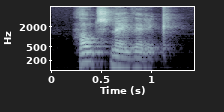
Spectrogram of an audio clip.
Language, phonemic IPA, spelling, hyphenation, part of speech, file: Dutch, /ˈɦɑu̯t.snɛi̯ˌʋɛrk/, houtsnijwerk, hout‧snij‧werk, noun, Nl-houtsnijwerk.ogg
- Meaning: 1. a wood carving or several wood carvings; something carved from wood 2. the art of wood carving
